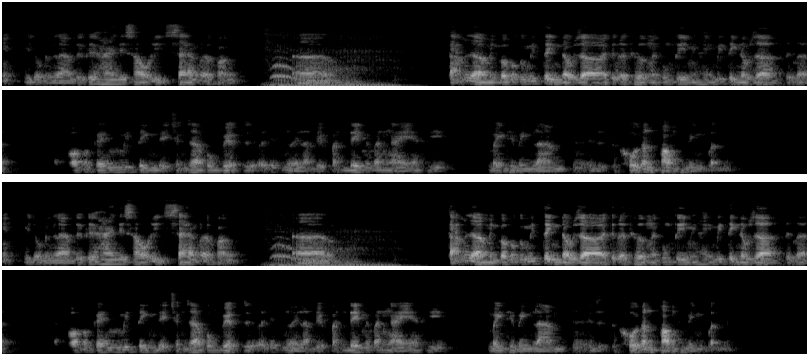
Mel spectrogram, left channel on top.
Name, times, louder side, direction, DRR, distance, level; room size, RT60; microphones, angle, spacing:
voice 1, 0.0-2.3 2.9-3.3 4.5-8.1 8.7-12.5 12.9-15.3, right 2 dB, 75° right, 3 dB, 0.9 m, -33 dB
sound 1, 2.6-4.0 5.8-6.7 7.0-7.1 7.5-7.7, left 1 dB, 20° left, 0.3 m, -41 dB
3.1 x 2.4 x 2.3 m, 0.28 s
head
